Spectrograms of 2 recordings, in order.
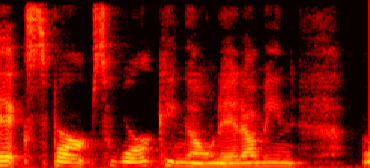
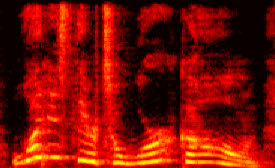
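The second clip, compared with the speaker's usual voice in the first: incredulous mock repeat; 8 semitones higher, slower than usual. Mocking the agent's line.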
